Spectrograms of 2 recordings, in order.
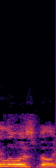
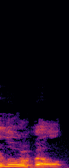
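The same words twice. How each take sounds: First: "Louisville" said as LOO-is-vil; everybody else's pronunciation. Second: "Louisville" said as LOO-uh-vil; local pronunciation. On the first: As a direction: sound the s in "Louisville". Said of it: "we say Louisville". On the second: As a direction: reduce the middle of "Louisville" to "uh". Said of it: "only ones that say Louisville". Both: Shown as a demonstration.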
